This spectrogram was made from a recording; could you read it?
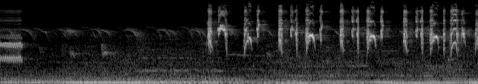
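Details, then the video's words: Long-tailed shrike singing in a recording meant to lure quiet birds into song: two seconds of near silence, then a rapid burst of sharp, high clicking chirps in an uneven stream. "PANCINGAN CENDET SUSAH BUNYII, DIJAMIN GACOR DENGAR SUARA CENDET INI"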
